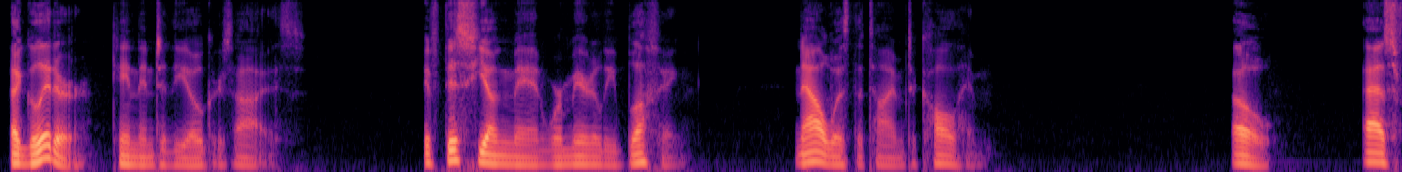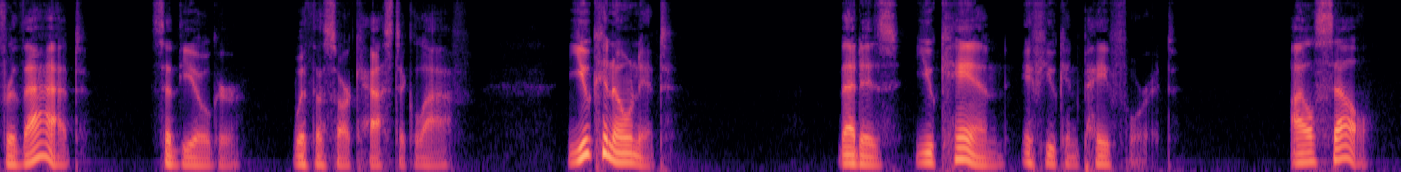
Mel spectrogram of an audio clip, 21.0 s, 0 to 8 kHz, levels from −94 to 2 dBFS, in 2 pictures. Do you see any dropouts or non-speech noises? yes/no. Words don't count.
no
